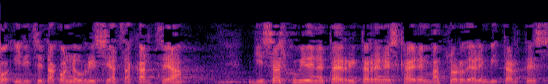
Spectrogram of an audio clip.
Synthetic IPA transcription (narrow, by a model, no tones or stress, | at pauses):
oʔiɾit͡sit̪ako̞ne̞wriseat͡sakaɾt͡se̞a | ɡisae̞skuβ̞iðe̞ne̞t̪ae̞rit̪are̞ne̞skaeɾe̞mbat͡so̞ɾð̞eaɾe̞mbit̪aɾt̪e̞s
